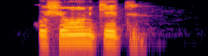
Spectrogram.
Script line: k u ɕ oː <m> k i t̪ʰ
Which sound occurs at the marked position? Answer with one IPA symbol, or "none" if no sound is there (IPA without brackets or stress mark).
n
